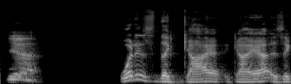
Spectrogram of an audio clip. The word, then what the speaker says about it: Gael: What is the Gael? Is it Gael? Is that your mascot? It's a Gale, Roxbury Gales. Oh, it's a Gael.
